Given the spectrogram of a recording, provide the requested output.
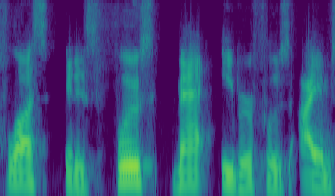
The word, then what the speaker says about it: Eberflus: It is Flus, Matt Eberflus.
